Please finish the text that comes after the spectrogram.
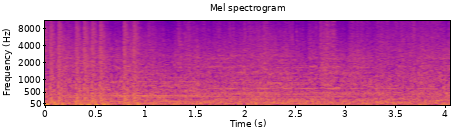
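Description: Dense, rapid assault rifle fire in Call of Duty 4 keeps up a continuous loud rattle of overlapping shots and booms, with no voices over it.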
